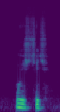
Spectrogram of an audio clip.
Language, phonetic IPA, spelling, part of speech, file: Polish, [uˈʲiɕt͡ɕit͡ɕ], uiścić, verb, LL-Q809 (pol)-uiścić.wav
